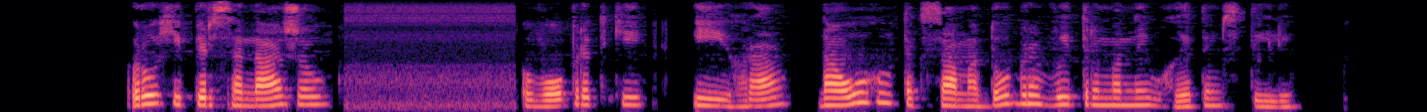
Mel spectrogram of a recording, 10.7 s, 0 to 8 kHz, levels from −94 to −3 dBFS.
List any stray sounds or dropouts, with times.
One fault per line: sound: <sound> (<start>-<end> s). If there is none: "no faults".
no faults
